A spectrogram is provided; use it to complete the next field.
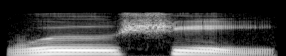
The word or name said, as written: Wusih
